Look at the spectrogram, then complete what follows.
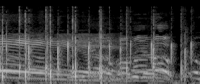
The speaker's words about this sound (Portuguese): conclamo todos os colegas a darem uma salva de palmas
